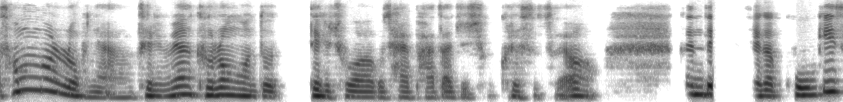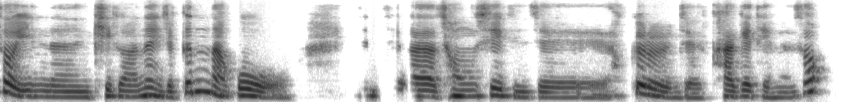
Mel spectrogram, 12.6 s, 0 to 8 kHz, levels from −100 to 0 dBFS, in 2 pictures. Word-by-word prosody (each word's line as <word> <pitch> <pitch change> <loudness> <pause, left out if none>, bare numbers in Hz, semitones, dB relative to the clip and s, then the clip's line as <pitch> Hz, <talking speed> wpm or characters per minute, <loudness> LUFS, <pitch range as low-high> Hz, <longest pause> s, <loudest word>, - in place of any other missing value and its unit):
선물로 320 - +1
그냥 145 -4 -8
드리면 195 +8 +2
그런 215 0 +3
건 185 -2 +2
또 170 -2 -2 0.2
되게 190 -2 +5
좋아하고 160 -1 -3
잘 155 0 -6
받아 145 +1 -6
주시고 180 +4 -12
그랬었어요. 190 +2 -5 0.7
근데 245 0 +5 0.3
제가 180 -1 +1
거기서 275 +7 +5
있는 165 -3 -3
기간은 185 +3 0
이제 165 -3 -2
끝나고 200 - +2 0.5
이제 190 -1 -7 0.3
제가 180 -1 +4
정식 185 +2 +1
인제 150 -2 -7
학교를 185 - +2
인제 140 -1 -7
가게 175 0 +2
되면서 155 - -3
180 Hz, 305 characters per minute, -24 LUFS, 155-210 Hz, 0.7 s, 되게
